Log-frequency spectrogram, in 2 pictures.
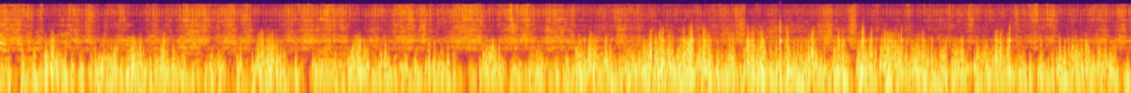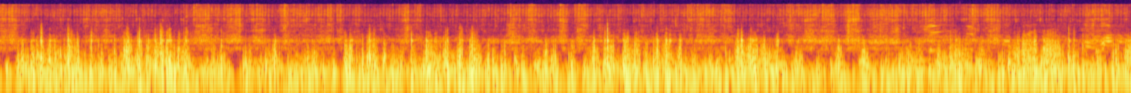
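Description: Wind buffeting the microphone of a camera mounted on a moving bicycle: a steady, loud low rumble that swells and dips irregularly, mixed with the bicycle's rolling noise.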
